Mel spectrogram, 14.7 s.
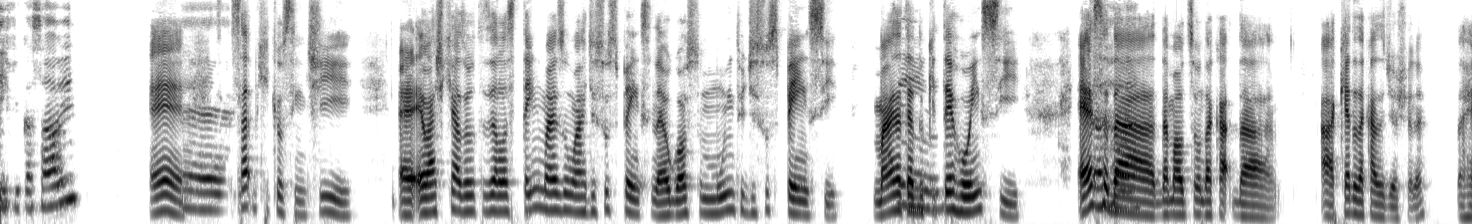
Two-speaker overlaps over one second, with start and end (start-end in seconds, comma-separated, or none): none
